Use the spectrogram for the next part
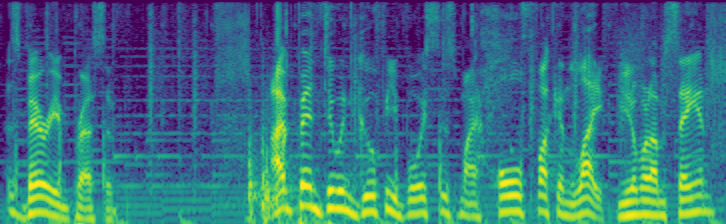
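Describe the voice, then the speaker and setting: Animated young guy streaming, lively pitch. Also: moderate pace, soft background music. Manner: animated, swings into high laughing squeaks. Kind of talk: casual live-stream chat with viewers.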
